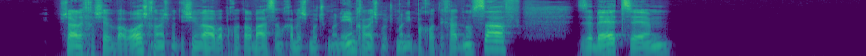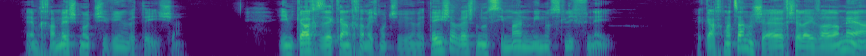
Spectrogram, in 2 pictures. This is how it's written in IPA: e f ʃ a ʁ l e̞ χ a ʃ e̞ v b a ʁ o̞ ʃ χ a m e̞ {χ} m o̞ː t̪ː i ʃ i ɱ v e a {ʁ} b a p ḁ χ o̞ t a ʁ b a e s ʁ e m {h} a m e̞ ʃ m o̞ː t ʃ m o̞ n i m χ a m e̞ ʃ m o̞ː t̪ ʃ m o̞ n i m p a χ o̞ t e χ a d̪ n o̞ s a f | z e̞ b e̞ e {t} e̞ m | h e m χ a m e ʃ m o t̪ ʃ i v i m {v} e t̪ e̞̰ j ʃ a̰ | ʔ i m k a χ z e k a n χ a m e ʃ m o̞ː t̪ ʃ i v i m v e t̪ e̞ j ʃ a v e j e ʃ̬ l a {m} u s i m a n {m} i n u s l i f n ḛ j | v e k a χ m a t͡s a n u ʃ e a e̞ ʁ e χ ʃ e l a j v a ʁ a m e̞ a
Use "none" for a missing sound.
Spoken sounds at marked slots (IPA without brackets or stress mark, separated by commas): ʃ, ʁ, χ, t͡s, v, n, m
